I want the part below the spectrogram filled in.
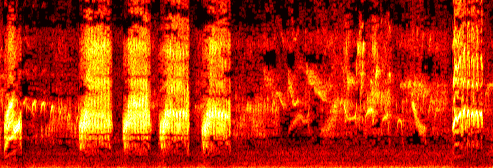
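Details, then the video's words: A lark copying other birds gives four harsh buzzy bursts in quick succession, then soft twittering and one last clear whistle. "The lark imitates the singing of hundreds of birds."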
